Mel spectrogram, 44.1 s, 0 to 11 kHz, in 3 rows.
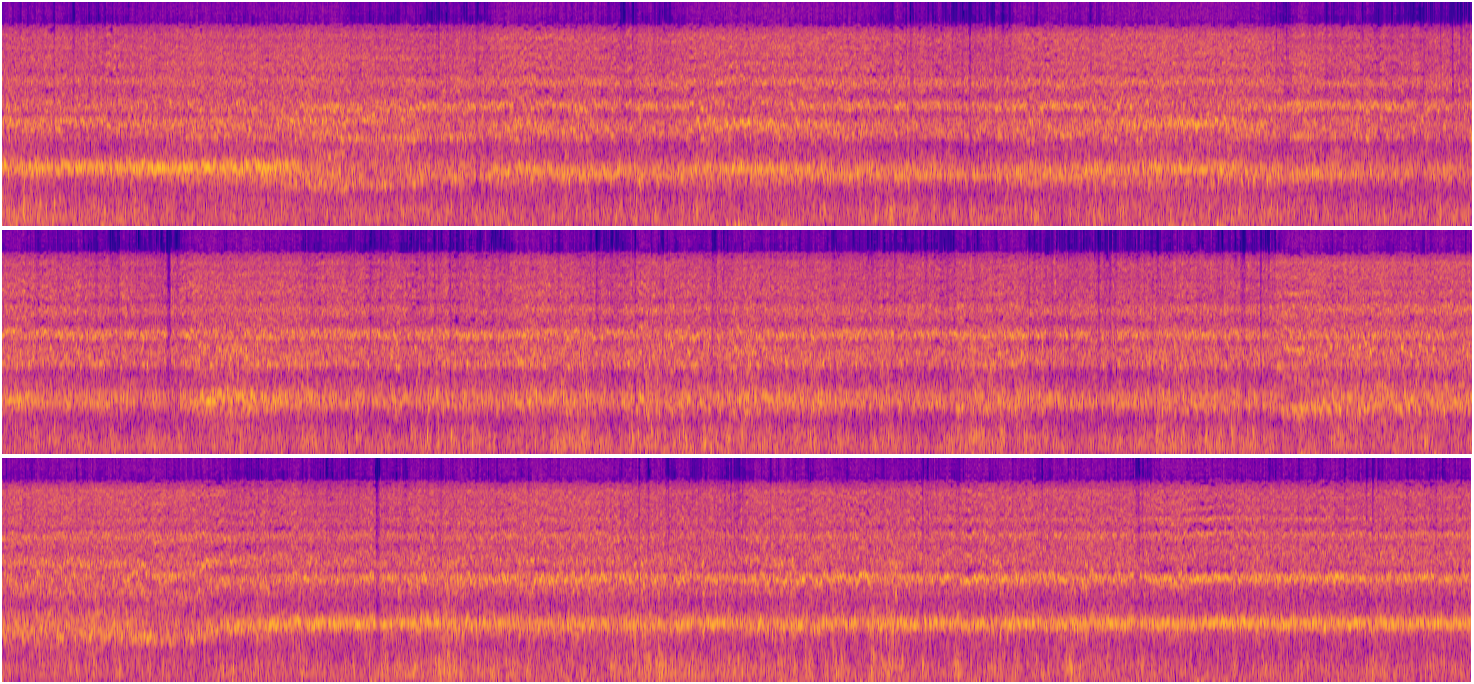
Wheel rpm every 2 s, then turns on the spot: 230, 200, 190, 200, 200, 200, 190, 200, 200, 200, 190, 200, 200, 190, 170, 170, 220, 220, 230, 230, 230, 230.
none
